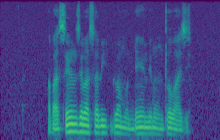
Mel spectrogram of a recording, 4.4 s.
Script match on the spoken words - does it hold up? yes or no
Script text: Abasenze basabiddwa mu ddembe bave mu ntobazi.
no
